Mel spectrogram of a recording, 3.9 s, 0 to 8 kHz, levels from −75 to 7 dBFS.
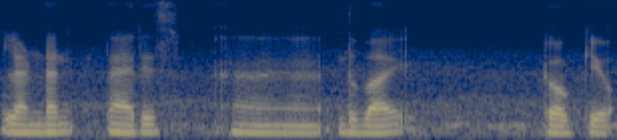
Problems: low volume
